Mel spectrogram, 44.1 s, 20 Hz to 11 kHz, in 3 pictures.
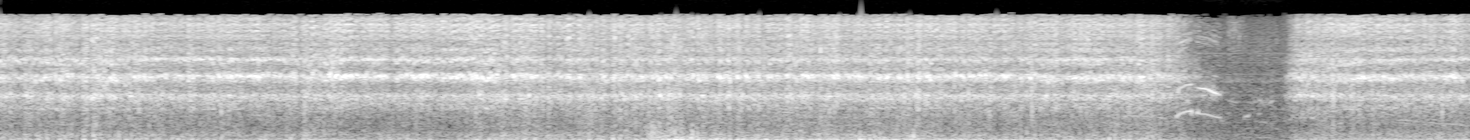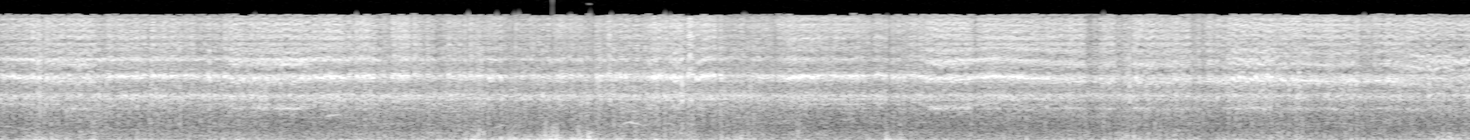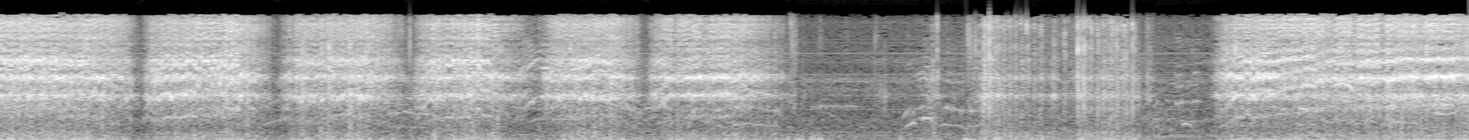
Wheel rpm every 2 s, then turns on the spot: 220, 230, 230, 230, 230, 200, 70, 220, 230, 230, 230, 230, 220, 200, 200, 120, 90, 90, 70, 10, 20, 170.
38-40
